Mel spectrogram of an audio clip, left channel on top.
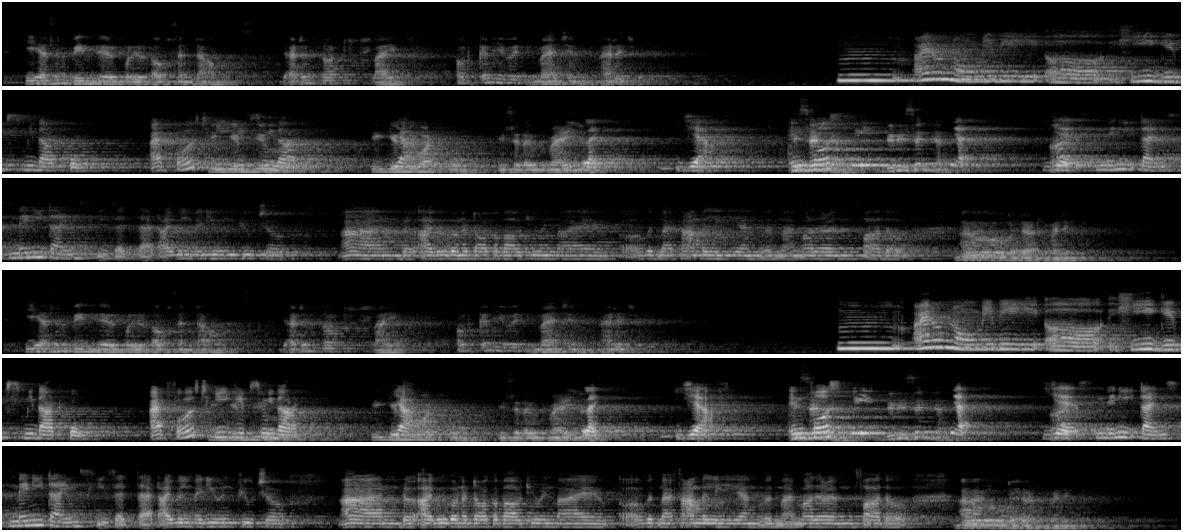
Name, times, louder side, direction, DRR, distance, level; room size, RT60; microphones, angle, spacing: voice 1, 0.2-2.4 2.8-4.2 4.5-6.5 13.9-14.8 15.5-17.8 18.4-18.5 19.6-20.2 20.6-21.3 22.3-22.6 33.1-34.4, left 1 dB, 20° left, 0.8 m, -31 dB
voice 2, 8.3-12.7 13.3-14.8 15.7-16.0 17.6-17.8 18.5-19.0 19.6-20.5 21.3-21.5 22.2-26.6 26.9-33.8, right 4 dB, 50° right, 0.6 m, -25 dB
21.0 x 7.8 x 3.6 m
head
